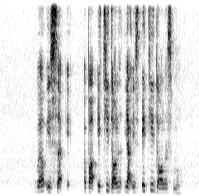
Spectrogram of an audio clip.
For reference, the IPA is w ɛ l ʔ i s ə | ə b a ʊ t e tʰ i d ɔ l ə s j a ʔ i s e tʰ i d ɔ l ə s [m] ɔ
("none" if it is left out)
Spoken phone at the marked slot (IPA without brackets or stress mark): m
